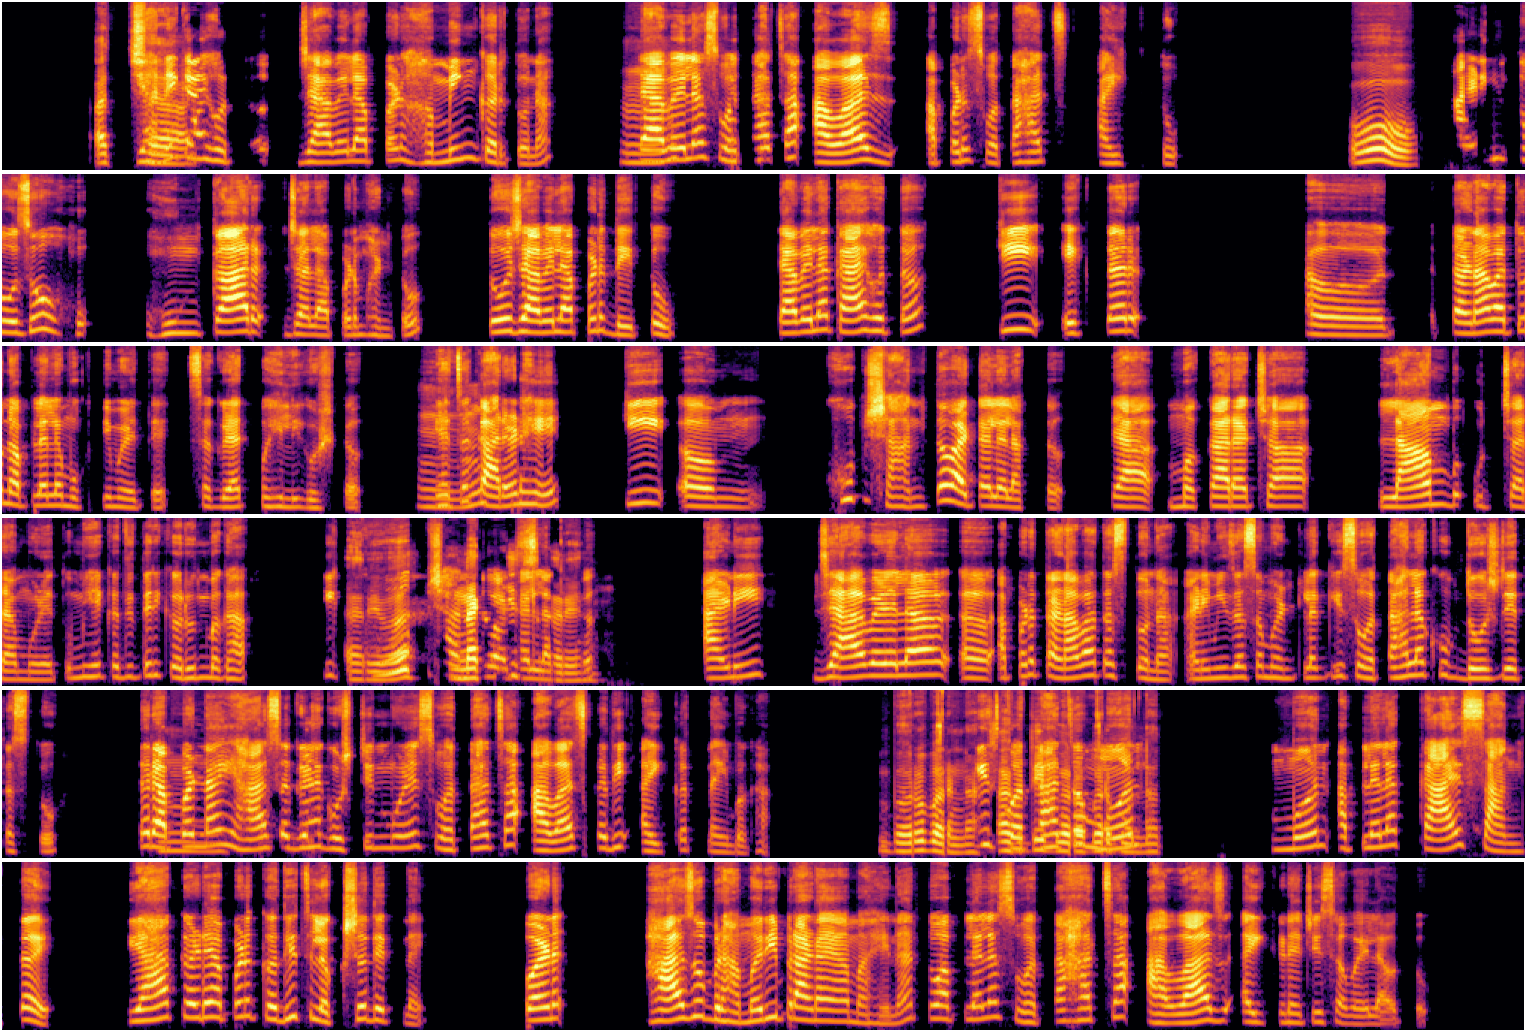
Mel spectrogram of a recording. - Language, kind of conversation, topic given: Marathi, podcast, तणावाच्या वेळी श्वासोच्छ्वासाची कोणती तंत्रे तुम्ही वापरता?
- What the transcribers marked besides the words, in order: in English: "हमिंग"; other background noise; tapping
